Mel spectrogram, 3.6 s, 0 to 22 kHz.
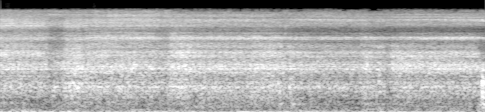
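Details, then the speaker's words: Air compressor supplying a brad nailer, its regulator turned back down toward 0 psi after use before disconnecting the tool while the tanks stay at 100: a steady airy hiss with no knocks or pulses. This is a normal pressure release. "by turning it the opposite way. You can hear that come down, and when that gets down, right around 0, you can then disconnect the tool again like that, okay, or this other side."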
